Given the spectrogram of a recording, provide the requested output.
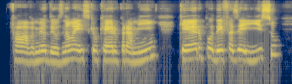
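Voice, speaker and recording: A woman with a Minas Gerais accent speaks at a moderate pace, her fairly high pitch carrying a bright, sharp tone. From Brazil, Minas Gerais (Sete Lagoas). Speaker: solo traveler, engineer. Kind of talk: podcast interview.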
